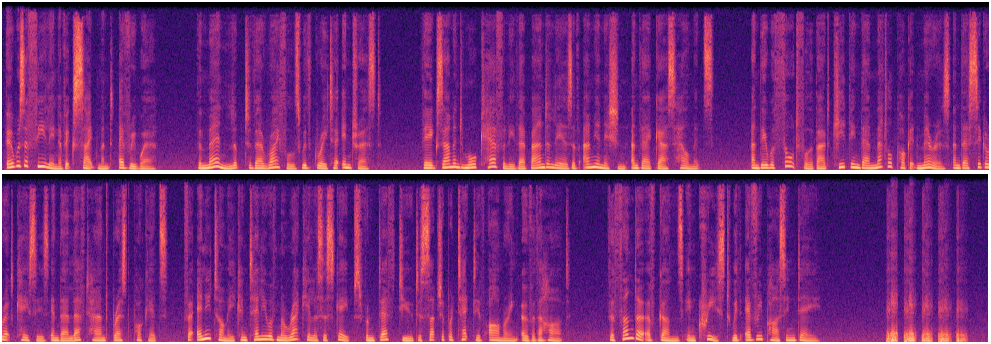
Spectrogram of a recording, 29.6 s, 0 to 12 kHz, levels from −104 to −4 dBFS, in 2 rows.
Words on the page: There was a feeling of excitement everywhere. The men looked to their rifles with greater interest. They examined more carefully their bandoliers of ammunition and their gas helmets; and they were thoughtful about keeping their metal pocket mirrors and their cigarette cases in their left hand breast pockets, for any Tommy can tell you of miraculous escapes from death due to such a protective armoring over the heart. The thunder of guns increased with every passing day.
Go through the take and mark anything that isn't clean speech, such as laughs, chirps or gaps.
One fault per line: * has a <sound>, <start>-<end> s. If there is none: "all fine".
* has a laugh, 28.1-29.3 s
